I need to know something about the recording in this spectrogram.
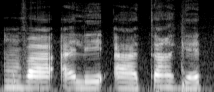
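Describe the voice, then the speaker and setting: A woman's voice: mid-range voice, level tone, slow pace, fairly bright tone, a little hiss or hum. A woman in her twenties from France, chatting casually to camera in a vlog. She rambles and fills her talk with hesitations and repeated words. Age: 20s. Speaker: vlogger.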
